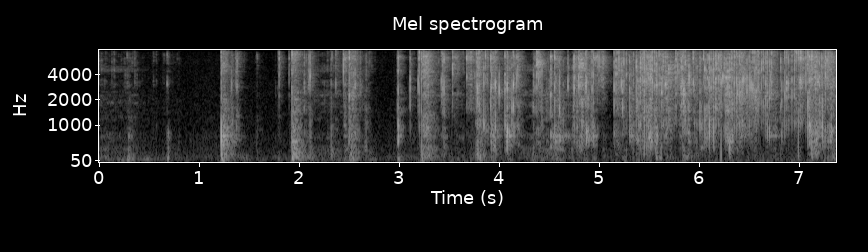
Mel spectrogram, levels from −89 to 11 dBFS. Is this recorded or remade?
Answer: recorded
